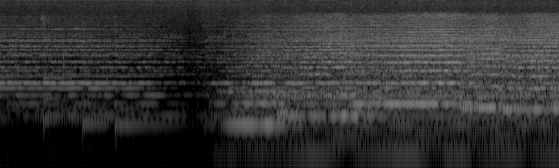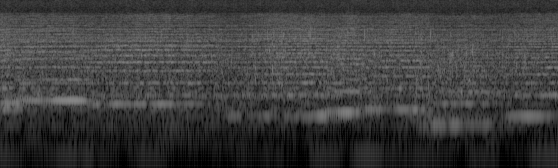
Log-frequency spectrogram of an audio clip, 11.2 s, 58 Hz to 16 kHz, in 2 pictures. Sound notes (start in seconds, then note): 2.1 sound of rushing water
